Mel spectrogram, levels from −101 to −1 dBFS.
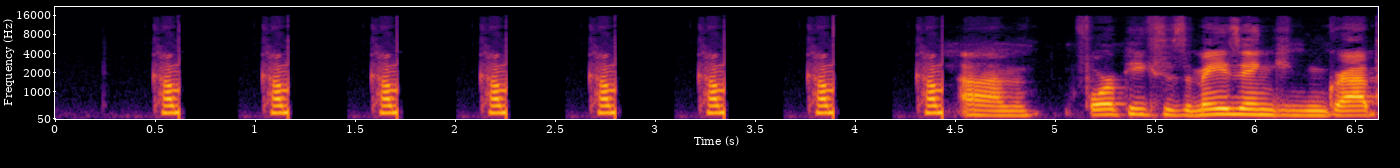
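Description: From 0.62 to 4.44 s there's a stutter with silent gaps: a 247 ms burst repeats seven times with 298 ms of dead silence between. The player likely stalled and kept replaying the last fragment.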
